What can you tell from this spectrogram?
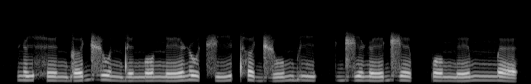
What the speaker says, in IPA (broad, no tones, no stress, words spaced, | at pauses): ɳiheŋɡə d͡ʒundeŋon̪e ɳut͡ʃitʰə d͡ʒumbi | d͡ʒiɳed͡ʒepːo ŋemːɛ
